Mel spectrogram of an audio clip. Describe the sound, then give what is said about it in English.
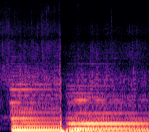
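A church audience claps hands together as a hand clap of praise to the Lord, in a dense, rain-like wash of applause, loud and steady, layered over sustained organ-like chords that shift once partway through. “Give the Lord a hand clap of praise and take your seats today.”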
